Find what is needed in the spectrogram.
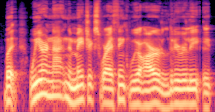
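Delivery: ordinary talk, nothing marked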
